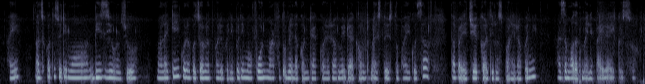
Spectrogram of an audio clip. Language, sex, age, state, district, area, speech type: Nepali, female, 18-30, West Bengal, Kalimpong, rural, spontaneous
